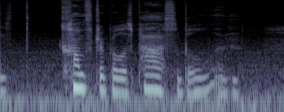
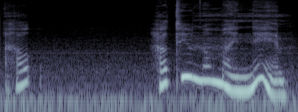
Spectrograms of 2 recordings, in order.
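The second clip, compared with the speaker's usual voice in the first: startled question; 6 semitones higher than usual. Acted. Acted shock at being recognised.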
